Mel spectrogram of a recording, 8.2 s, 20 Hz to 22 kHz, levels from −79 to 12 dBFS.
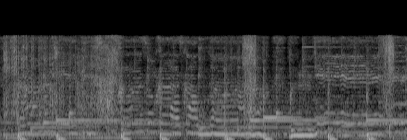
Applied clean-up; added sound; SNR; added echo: none; Tearing; 6 dB; reverberation time 0.2 s.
